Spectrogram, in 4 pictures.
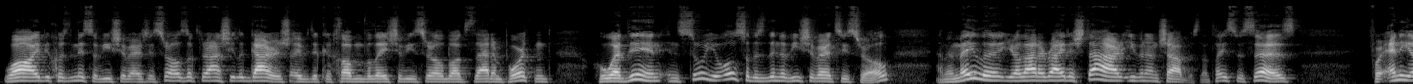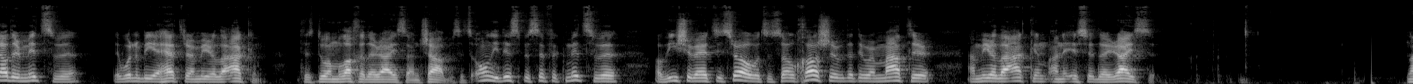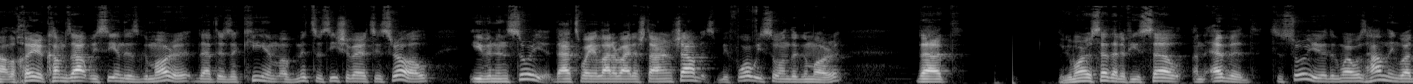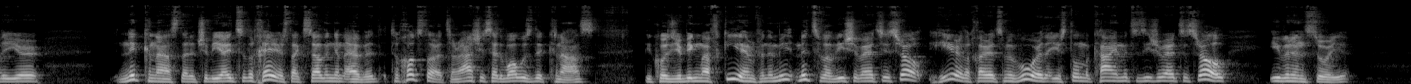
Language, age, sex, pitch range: English, 30-49, male, 130-165 Hz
